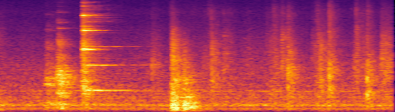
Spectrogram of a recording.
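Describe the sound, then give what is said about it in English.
A wine glass clinks with a bright, ringing tone as it's taken out of a cupboard on New Year's Eve, then the cupboard door thuds shut, followed by a few faint handling taps. “So I'm going to use a wine glass.”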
